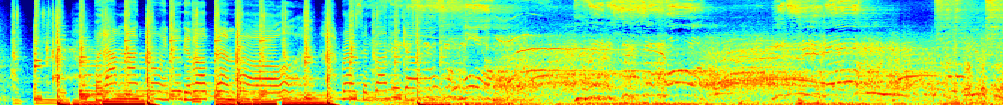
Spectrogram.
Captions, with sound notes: - Ready to sing some more? [crowd cheering] Get ready to sing some more! [crowd cheering] Let's hear it y'all!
